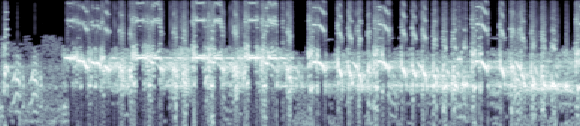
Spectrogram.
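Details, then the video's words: Female black francolin call, used to attract francolins quickly and excite them: a loud, continuous run of harsh, rasping squawk notes, densely repeated with no pauses after a brief quieter opening. "Teetar ko Jaldi bulani aur Masti men lane wali Awaz تیتر کو جلدی بلانے اور مستی میں لانے والی آواز"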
